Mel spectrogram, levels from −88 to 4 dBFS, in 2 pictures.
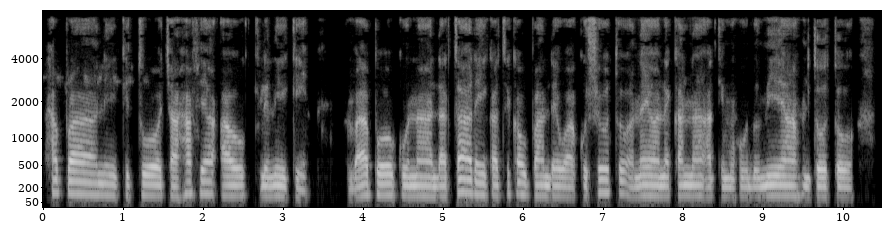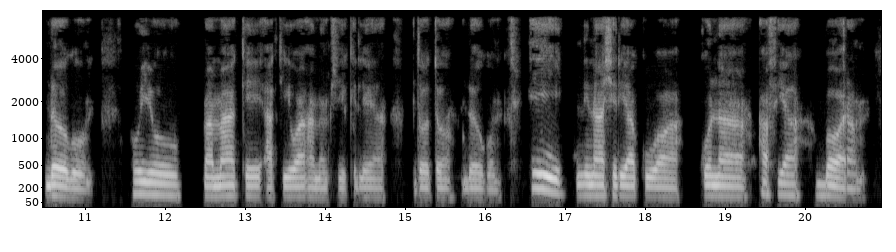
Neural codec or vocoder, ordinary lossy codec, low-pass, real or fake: codec, 16 kHz, 8 kbps, FunCodec, trained on Chinese and English, 25 frames a second; MP3, 48 kbps; 7.2 kHz; fake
